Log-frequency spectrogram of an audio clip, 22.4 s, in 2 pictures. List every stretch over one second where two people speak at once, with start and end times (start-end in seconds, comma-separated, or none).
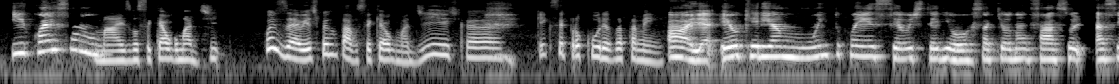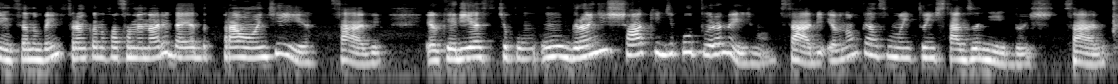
none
